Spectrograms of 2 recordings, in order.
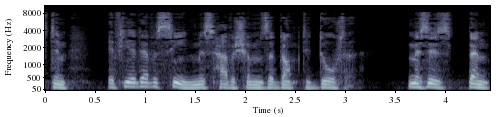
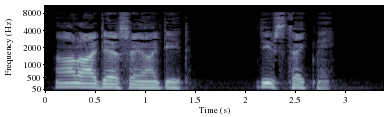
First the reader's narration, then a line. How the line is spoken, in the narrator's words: he added sullenly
